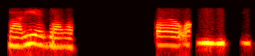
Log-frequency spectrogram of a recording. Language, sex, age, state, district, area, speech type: Sindhi, female, 30-45, Gujarat, Kutch, rural, conversation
